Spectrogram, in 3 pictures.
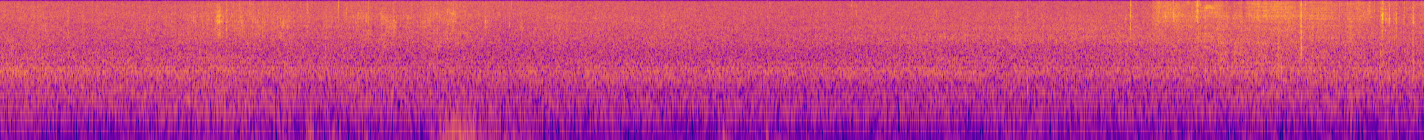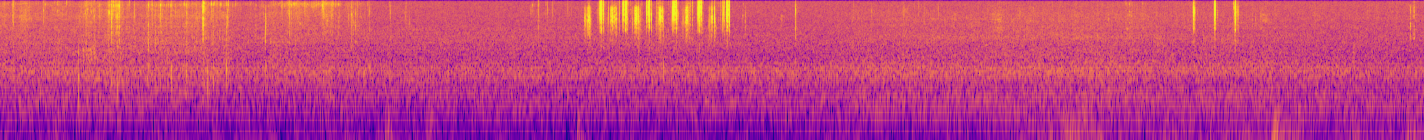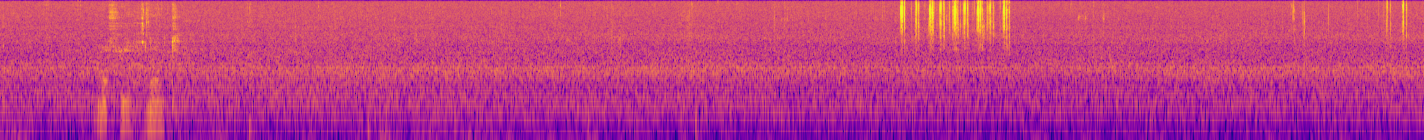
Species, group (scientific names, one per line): Dociostaurus jagoi
Orthoptera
